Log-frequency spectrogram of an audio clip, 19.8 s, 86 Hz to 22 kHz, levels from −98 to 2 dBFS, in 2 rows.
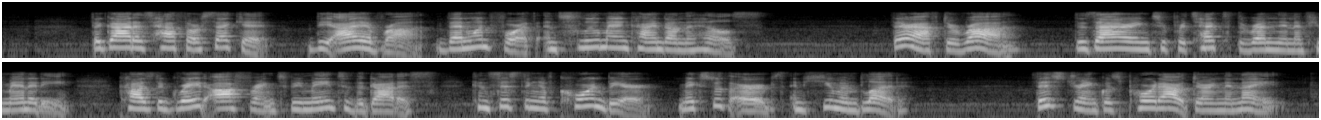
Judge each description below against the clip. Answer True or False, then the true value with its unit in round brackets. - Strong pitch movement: False (3.3 semitones)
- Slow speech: False (165 wpm)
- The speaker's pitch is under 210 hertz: False (220 Hz)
